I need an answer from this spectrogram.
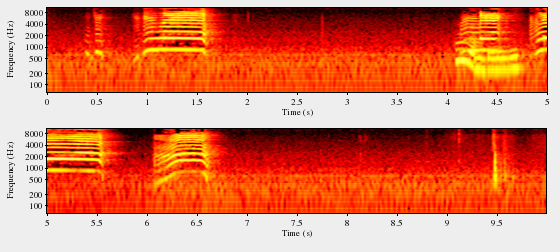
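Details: Nigerian Dwarf goat kid, a female barely six hours old who cannot yet stand or suckle, calling during colostrum syringe feeding indoors: loud, high, quavering bleats spaced a few seconds apart, with a brief lower voice just before the middle pair.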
